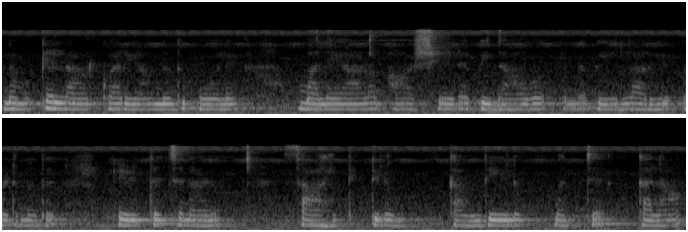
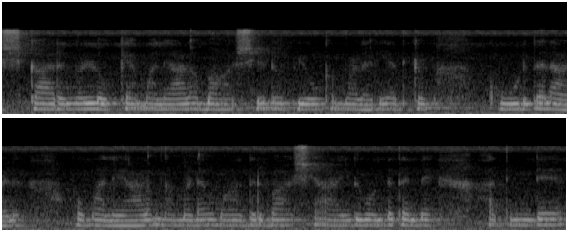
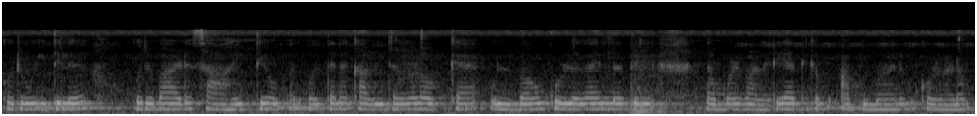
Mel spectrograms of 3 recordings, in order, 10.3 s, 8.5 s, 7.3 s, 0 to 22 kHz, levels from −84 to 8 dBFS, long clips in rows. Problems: background sounds at intervals, low volume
